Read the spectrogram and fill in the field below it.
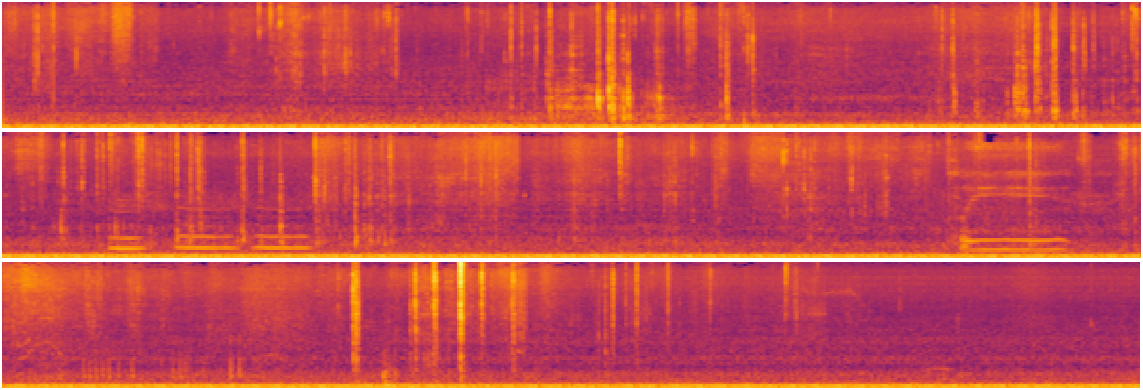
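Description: Steady low engine rumble and road noise fill the cabin throughout, a constant drone from a moving car, with a few faint tonal beeps and brief rattles rising above it.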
